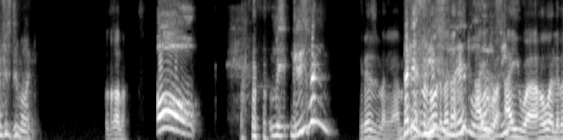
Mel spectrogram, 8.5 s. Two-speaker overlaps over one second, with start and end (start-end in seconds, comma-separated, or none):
6.0-7.8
